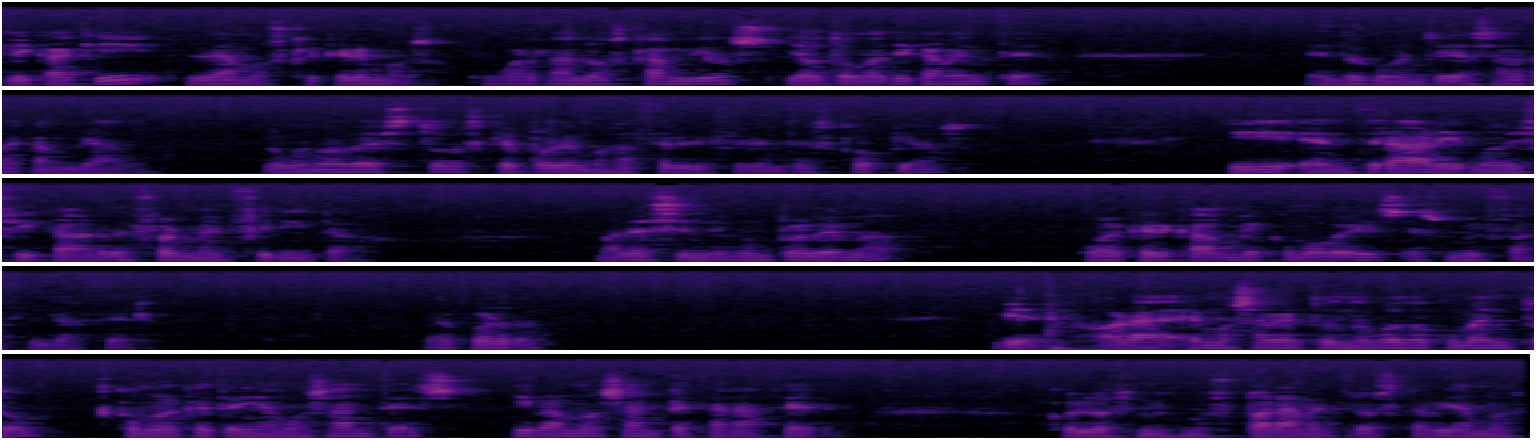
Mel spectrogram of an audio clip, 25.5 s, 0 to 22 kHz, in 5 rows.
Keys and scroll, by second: 15.4 z, 17.8 space.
